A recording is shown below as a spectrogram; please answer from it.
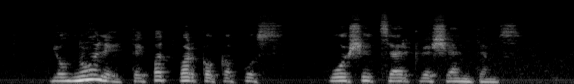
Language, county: Lithuanian, Kaunas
